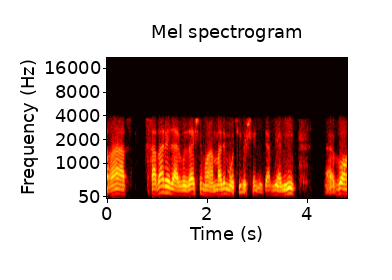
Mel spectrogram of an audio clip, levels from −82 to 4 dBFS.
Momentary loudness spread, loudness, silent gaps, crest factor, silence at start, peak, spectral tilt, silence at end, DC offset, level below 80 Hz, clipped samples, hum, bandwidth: 11 LU; -24 LUFS; none; 16 dB; 0 s; -8 dBFS; -4 dB/octave; 0 s; under 0.1%; -76 dBFS; under 0.1%; none; 4.1 kHz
